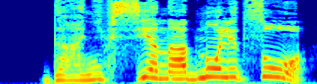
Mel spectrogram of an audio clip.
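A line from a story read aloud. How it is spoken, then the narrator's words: Pained hiss. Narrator (Russian): прошипел он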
